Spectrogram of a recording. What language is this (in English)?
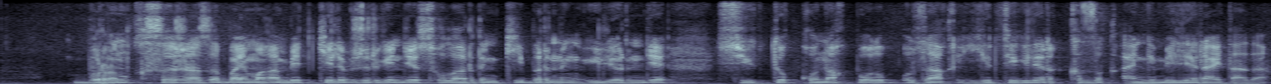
Kazakh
